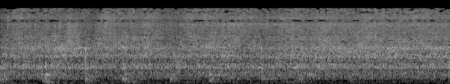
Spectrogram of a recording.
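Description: Vegetables sizzling as they stir-fry in a non-stick wok, with a steady hiss and the scrape and repeated light knocks of a wooden spatula stirring them.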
